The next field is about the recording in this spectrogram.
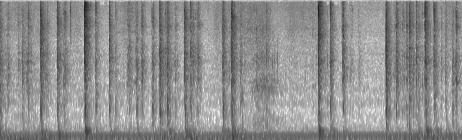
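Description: Typing on a computer keyboard: an irregular run of many quiet key clicks over a low, steady hum.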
